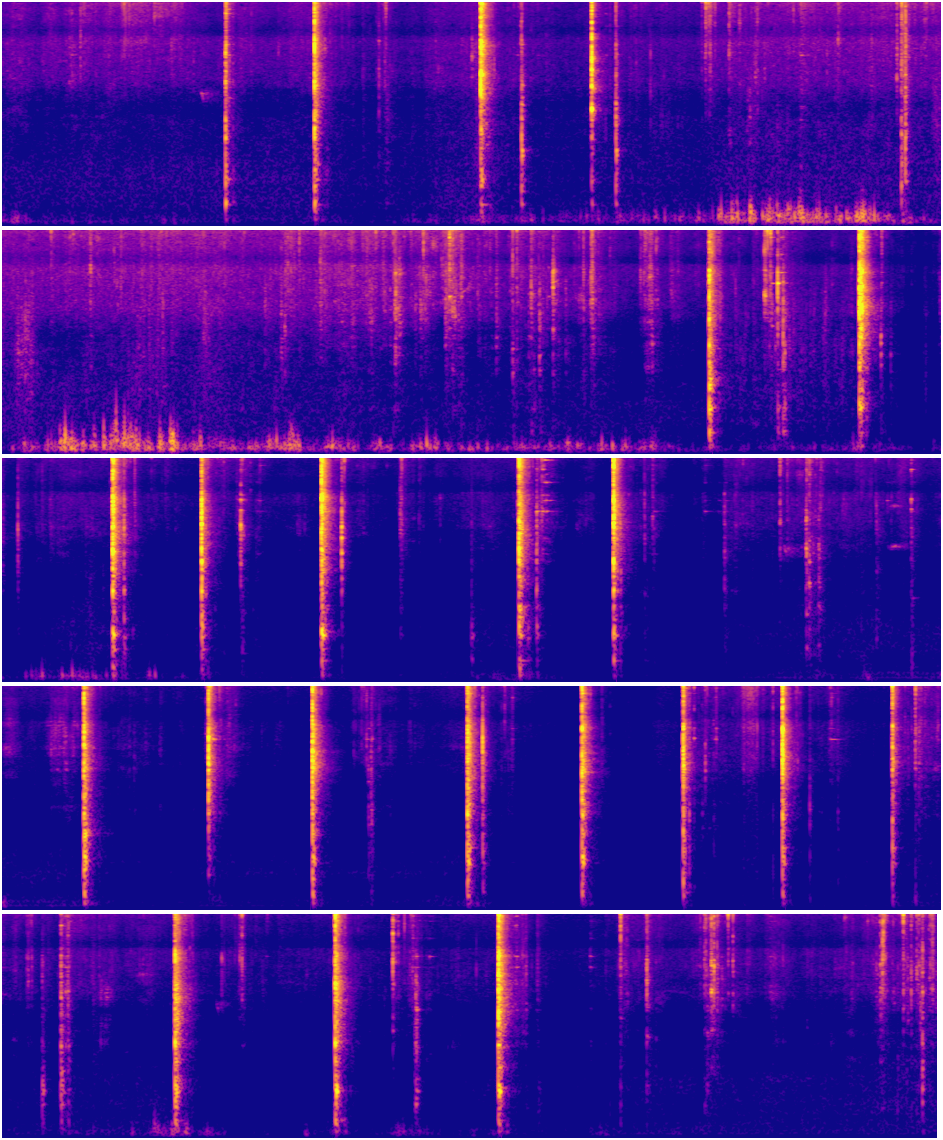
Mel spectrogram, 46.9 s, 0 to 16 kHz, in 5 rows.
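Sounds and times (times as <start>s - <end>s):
blade chopping wood: 2.2s - 2.4s, 3.1s - 3.9s, 4.7s - 6.4s, 8.9s - 9.2s, 13.8s - 18.4s, 19.8s - 20.2s, 22.0s - 22.3s, 23.9s - 24.2s, 29.0s - 29.3s, 31.2s - 31.9s, 32.8s - 33.2s, 34.0s - 34.3s, 35.0s - 36.4s, 37.0s - 38.4s, 39.2s - 39.6s, 40.9s - 41.8s, 42.5s - 43.0s.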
